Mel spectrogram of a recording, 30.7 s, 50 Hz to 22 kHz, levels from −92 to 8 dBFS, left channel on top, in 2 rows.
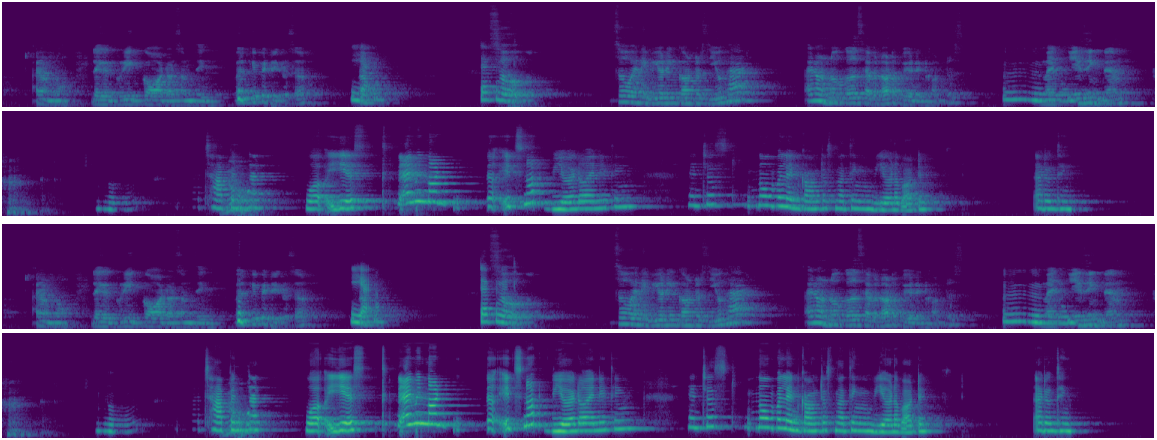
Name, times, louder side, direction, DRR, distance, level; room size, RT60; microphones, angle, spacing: voice 1, 0.4-2.8 3.1-4.1 4.7-5.0 6.6-6.9 8.2-10.1 10.7-12.8 13.8-15.0 15.3-15.8 18.3-18.7, equal, 5° left, 3 dB, 1.1 m, -47 dB
voice 2, 4.6-5.1 6.4-6.8 13.3-14.3 16.6-17.1 18.1-18.8 19.4-20.2 20.4-21.3 21.8-23.8 24.5-25.0 25.3-27.8 29.1-29.6, right 7 dB, 70° right, 11 dB, 0.4 m, -32 dB
17.0 x 5.7 x 2.3 m, 1.0 s
head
